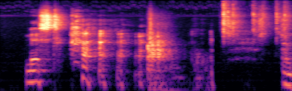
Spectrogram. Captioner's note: laffs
